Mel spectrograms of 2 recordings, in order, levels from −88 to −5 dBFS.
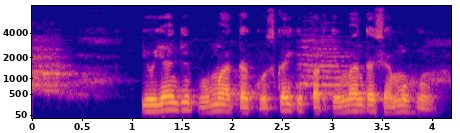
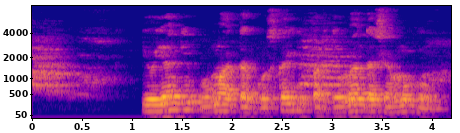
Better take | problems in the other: first | room echo; dies away in 0.4 s

